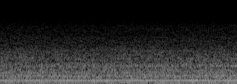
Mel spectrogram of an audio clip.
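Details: Chevrolet/GMC 5.3L truck at idle, about 45°F outside, code P0128, gauge reading low when warm, A/C off in limp mode: loud constant whir and hum; fan stuck on high from a faulty coolant temperature sensor.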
